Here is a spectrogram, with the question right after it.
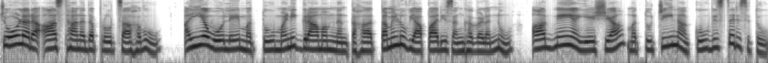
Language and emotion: Kannada, neutral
